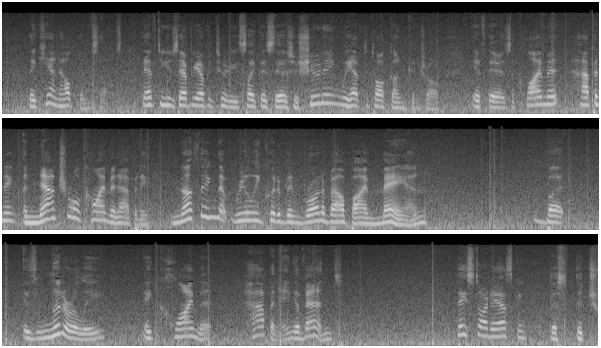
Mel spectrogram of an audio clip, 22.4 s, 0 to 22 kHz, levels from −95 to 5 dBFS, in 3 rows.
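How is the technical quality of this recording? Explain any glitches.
No technical faults are audible.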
